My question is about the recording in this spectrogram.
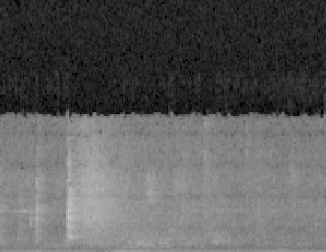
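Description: A woman drinking from a mug, faint: a short click about a second in, followed by a soft noisy sip.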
